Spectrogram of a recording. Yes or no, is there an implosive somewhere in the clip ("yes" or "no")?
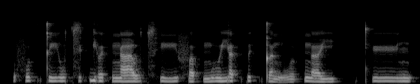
no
